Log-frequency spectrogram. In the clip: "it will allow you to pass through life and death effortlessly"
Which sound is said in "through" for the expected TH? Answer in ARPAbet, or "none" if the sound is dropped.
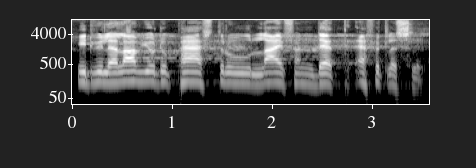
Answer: T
